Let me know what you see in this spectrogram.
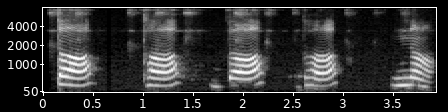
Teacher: ত বর্গের উচ্চারণ স্থান দন্ত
